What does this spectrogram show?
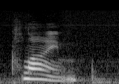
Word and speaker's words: climb: Now, the first verb is climb. Climb. Now, it doesn't sound like it looks. Now, if this letter, B, is silent, climb.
